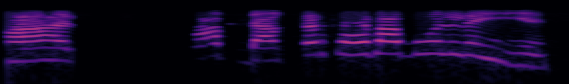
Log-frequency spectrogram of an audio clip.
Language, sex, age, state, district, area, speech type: Urdu, female, 30-45, Uttar Pradesh, Lucknow, urban, conversation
